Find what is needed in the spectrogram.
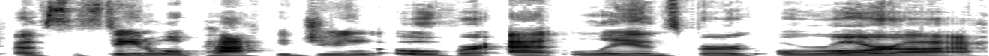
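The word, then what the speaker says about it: Landsberg Orora: Well, first of all, I want to say that you said it correctly, Landsberg Aurora.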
